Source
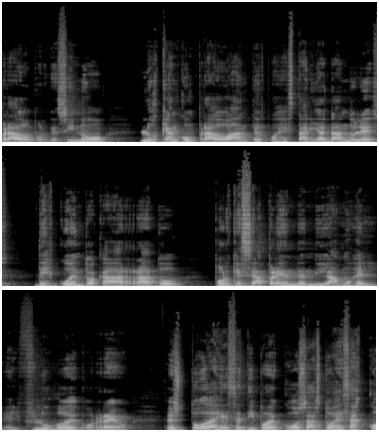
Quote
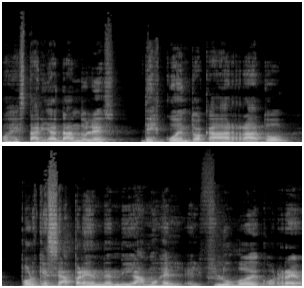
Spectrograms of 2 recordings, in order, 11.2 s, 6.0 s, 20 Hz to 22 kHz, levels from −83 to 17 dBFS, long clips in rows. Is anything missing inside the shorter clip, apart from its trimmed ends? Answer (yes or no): no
